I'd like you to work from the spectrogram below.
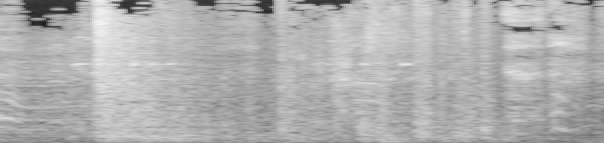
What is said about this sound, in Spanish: La joven derriba el frigorífico bloqueando la puerta de la bodega y corre hacia la entrada.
